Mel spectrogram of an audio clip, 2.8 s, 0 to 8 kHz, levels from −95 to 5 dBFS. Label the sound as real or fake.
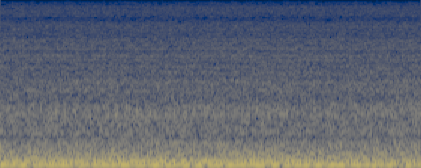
real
